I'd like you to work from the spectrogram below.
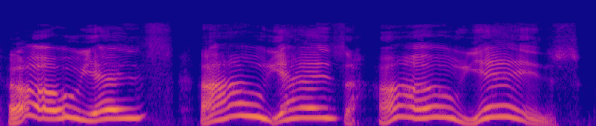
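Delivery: high, ringing town crier cry; crier's call. A narrator's reading. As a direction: call it out over the bell, pitched high. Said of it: "vigorously swung the bell and shouted".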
